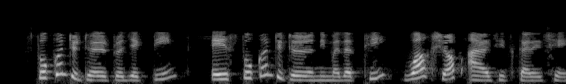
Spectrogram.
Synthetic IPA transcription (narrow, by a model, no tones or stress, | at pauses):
spokənʈjuʈəɾəɾpɾod͡ʒek̚ʈʈim | espokənʈjuʈəɾoniməd̪əd̪̚t̪ʰiʋəɾkʃɔpajod͡ʒit̪kəɾet͡ʃʰe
